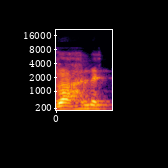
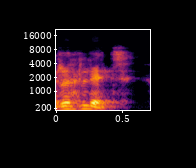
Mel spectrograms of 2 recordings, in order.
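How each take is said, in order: First: The first vowel is an open 'a' sound. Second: The first vowel is a close 'i' sound. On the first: The speaker calls it wrong. "rahlet değil" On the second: The speaker calls it right. "de rihlet"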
